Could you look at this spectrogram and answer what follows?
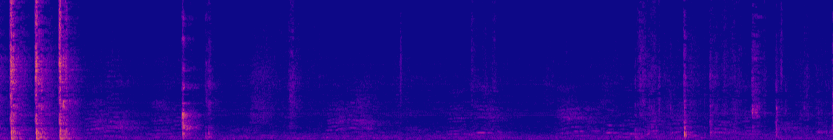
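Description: Tender coconut payasam is stirred in a pot, with a few sharp utensil clinks against the vessel near the start, followed by softer intermittent scraping and clatter. Faint voices murmur in the background.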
